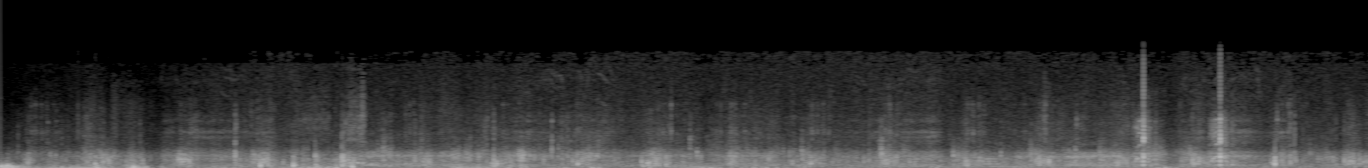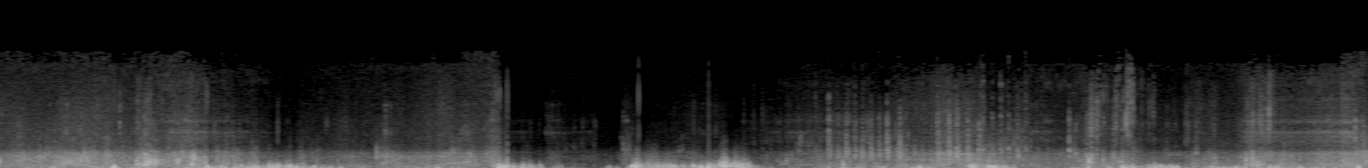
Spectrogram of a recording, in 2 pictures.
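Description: Footsteps of a person walking steadily over dry dirt and grass, with a short break about fourteen seconds in.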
